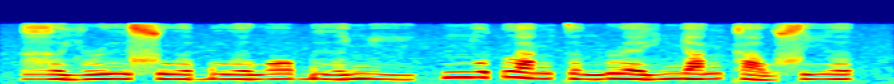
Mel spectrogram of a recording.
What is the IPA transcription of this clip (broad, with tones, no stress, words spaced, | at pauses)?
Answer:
ɣə˨˩˨j ɹɨ˨˩su˨˩ə̯ɓu˨˩ə̯ wɔ˧ɓɨ˨˩˦ə̯ɲi˨˩ | ɲo˦˥t̚ la˧ŋt̪ə˨˩˦ŋɹɛ˨˩˦j ɲa˧˥ŋka˨˩˨wsi˧ə̯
